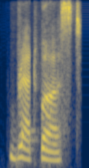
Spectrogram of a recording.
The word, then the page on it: bratwurst: Indian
